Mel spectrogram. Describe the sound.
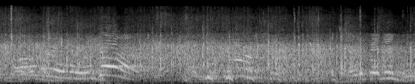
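An audience claps steadily in a dense, continuous wash of applause, with voices calling out and chattering over it throughout.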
